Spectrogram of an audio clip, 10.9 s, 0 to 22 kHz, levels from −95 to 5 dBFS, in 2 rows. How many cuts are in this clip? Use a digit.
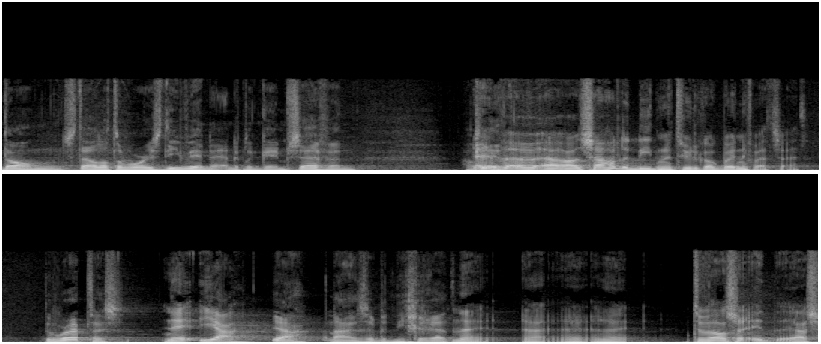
4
